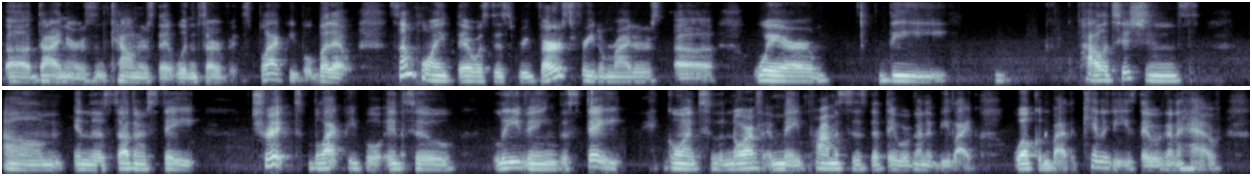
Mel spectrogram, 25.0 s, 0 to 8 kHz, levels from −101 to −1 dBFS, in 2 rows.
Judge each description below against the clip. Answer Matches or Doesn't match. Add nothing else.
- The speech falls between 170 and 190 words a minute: Doesn't match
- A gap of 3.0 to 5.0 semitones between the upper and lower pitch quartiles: Doesn't match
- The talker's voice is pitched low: Matches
